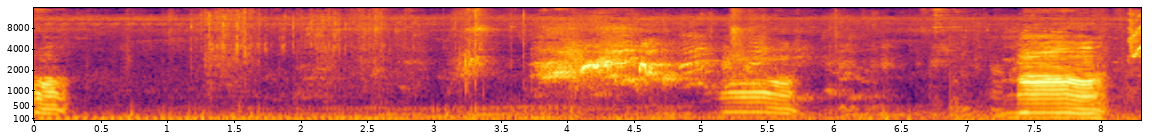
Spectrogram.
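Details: Cattle on a traditional village farm, near fish ponds on the way to grazing fields, give drawn-out, low, harmonic moos over a steady low rumble of background noise, with music playing.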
